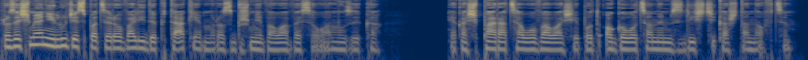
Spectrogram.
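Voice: medium pitch, steady tone, fairly quick, no echo. Dry, close audiobook narration. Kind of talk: scripted thriller narration.

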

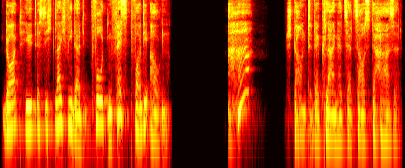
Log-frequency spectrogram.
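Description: A woman reading a children's story aloud as a storyteller, with slow, expressive storybook narration. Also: a bass voice, husky.

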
